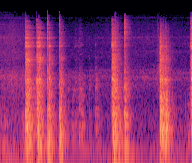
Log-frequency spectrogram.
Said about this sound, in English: So this pan heats up real quick, which is great. So I've got two eggs here. I'm gonna crack them into my pan.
